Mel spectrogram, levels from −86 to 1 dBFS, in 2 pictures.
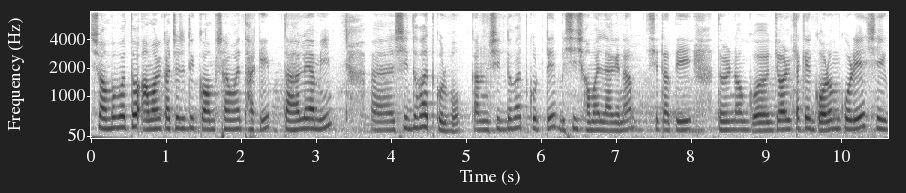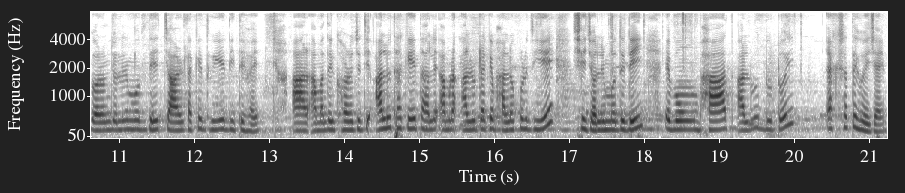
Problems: constant background noise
